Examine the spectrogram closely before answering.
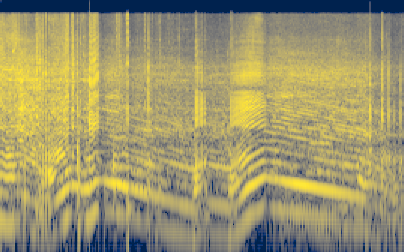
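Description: Enduro dirt bike engine revving up and down as the rider fights the bike, with several clattering knocks and scrapes of the bike against rock or ground.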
